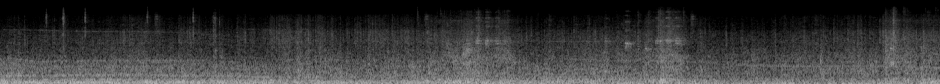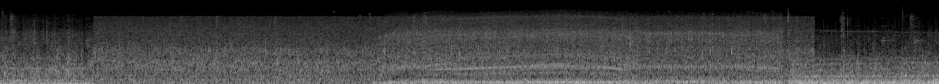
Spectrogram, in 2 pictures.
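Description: A bus engine hums low and steady.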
